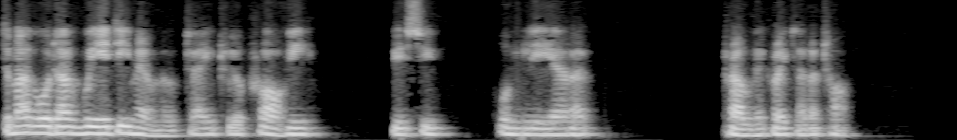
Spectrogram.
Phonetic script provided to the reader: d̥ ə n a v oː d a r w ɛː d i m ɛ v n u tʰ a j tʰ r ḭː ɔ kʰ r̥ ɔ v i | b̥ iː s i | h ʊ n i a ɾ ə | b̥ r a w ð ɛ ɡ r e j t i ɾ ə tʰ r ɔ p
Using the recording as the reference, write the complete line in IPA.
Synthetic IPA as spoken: d̥ ə m a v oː d a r w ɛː d i m ɛ w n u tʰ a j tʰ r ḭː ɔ pʰ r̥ ɔ v i | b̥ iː s i | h ʊ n i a ɾ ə | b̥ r a w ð ɛ ɡ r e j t a ɾ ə tʰ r ɔ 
